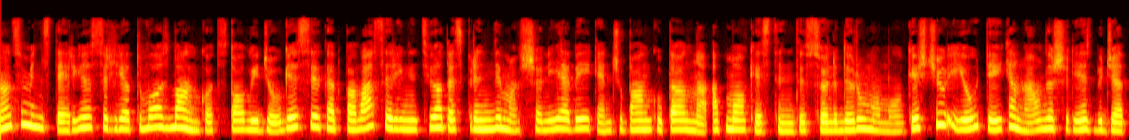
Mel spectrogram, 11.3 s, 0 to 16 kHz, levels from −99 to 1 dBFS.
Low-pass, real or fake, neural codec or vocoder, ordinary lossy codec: 9.9 kHz; fake; autoencoder, 22.05 kHz, a latent of 192 numbers a frame, VITS, trained on one speaker; MP3, 48 kbps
